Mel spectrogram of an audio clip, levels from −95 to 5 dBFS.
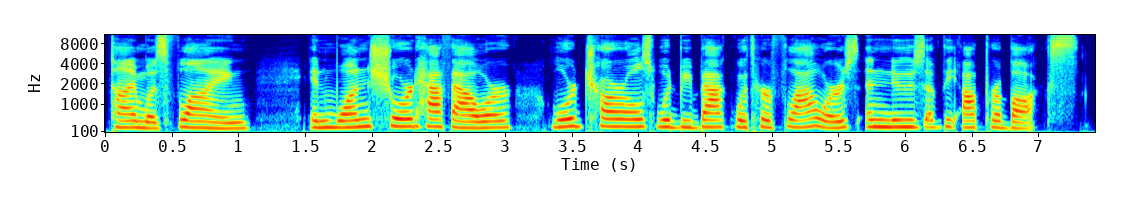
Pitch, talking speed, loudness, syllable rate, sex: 225 Hz, 180 wpm, -16 LUFS, 4.1 syllables/s, female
